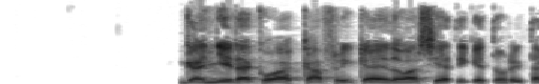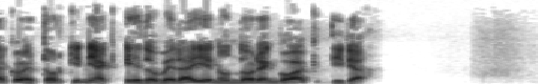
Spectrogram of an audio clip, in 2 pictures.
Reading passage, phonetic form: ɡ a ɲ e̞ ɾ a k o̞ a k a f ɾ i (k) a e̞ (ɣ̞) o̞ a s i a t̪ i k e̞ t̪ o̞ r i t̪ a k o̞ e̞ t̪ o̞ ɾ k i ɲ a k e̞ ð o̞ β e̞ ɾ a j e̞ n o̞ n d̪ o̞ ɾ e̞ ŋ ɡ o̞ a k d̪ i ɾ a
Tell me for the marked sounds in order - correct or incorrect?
correct, incorrect

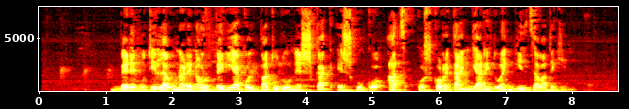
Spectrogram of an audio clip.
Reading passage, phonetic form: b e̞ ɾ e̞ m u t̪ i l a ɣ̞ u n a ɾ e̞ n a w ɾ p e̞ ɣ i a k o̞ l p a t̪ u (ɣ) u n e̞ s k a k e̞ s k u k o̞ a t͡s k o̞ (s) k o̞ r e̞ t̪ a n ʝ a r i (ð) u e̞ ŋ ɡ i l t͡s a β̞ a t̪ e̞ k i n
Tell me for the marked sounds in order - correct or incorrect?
incorrect, correct, correct

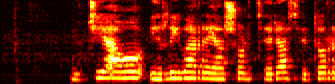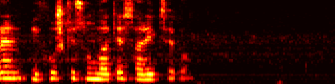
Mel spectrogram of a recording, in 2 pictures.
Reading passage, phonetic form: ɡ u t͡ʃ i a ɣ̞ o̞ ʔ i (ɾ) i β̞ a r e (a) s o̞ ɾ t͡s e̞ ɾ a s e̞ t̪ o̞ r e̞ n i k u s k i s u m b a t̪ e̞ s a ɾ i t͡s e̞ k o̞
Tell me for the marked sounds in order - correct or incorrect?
incorrect, correct

